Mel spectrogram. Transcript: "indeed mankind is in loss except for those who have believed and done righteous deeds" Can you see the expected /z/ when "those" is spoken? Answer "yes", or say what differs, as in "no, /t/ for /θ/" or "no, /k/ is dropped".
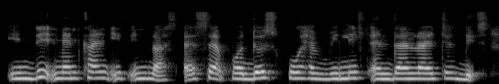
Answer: no, /s/ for /z/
